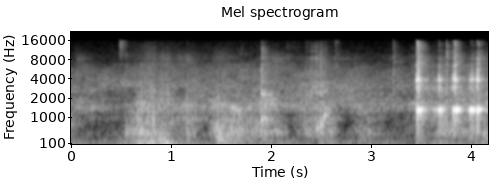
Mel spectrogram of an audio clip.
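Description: Faint, soft handling sounds of a pipette being worked over a ceramic spot plate, then a cluster of quick clicks near the end.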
